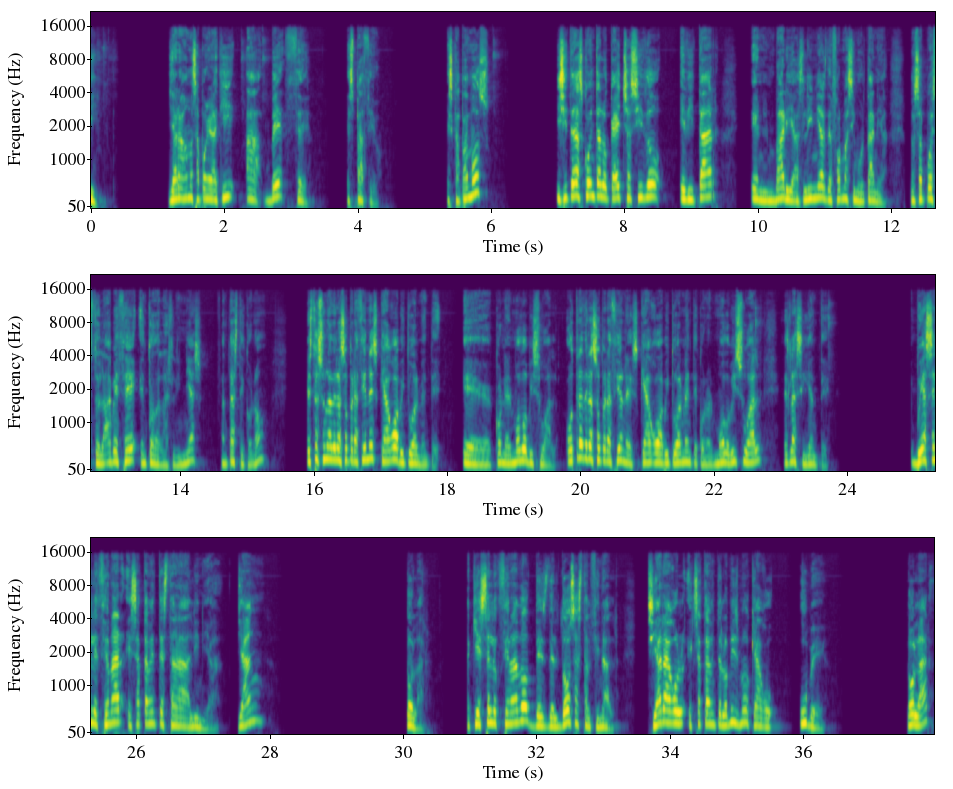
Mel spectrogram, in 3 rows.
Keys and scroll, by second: 1.9-3.8 typing, 6.0 Escape, 22.6 j, 23.7 w, 27.5 y, 29.9 shift+4, 33.8 k, 35.9 v, 37.8 shift+4.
